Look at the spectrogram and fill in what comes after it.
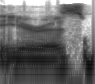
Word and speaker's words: Eras: Is that how it's pronounced? – The ear at? No, it's Eras, but it's okay.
